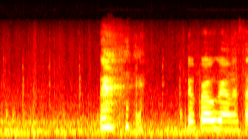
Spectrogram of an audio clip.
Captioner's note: laughing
